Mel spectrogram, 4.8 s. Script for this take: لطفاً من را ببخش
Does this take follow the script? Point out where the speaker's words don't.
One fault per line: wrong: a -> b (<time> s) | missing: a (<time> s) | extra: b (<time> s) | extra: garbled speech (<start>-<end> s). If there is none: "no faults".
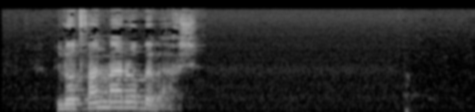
no faults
